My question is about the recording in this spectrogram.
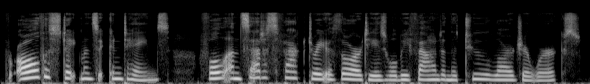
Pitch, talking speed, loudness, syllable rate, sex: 235 Hz, 185 wpm, -19 LUFS, 5.3 syllables/s, female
